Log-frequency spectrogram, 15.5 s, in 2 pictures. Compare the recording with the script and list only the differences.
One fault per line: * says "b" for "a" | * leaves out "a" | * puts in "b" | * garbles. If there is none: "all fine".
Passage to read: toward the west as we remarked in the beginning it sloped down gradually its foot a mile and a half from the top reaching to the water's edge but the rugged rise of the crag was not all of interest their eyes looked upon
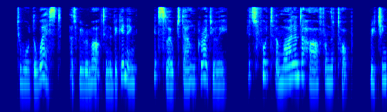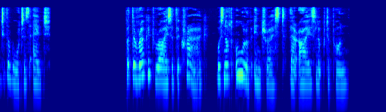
all fine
